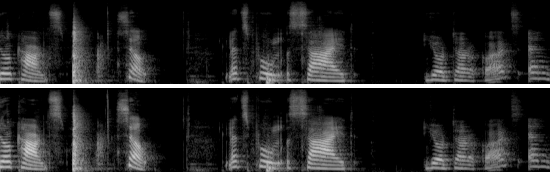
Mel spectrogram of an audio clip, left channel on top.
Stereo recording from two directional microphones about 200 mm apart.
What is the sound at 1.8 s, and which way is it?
A woman's voice, 15° right (ahead or behind).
